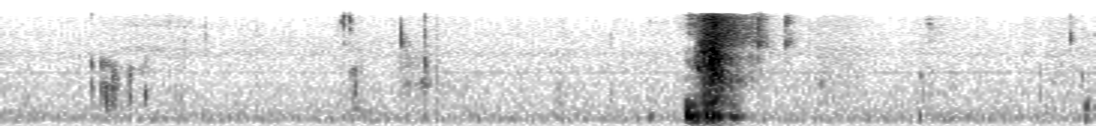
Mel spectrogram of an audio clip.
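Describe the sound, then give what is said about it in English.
A dog snuffles and nuzzles all over a person's arm with soft, scattered sniffs and small wet clicks, then one louder breathy snort or sneeze bursts out before the quiet snuffling resumes. “Oh my dog just took over my whole arm.”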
